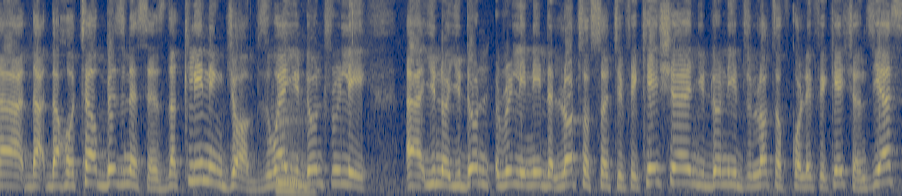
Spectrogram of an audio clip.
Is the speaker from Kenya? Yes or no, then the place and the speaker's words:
yes; Kenya; I'm from Kenya, and when I was in South Africa, you know, I was a migrant in that country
